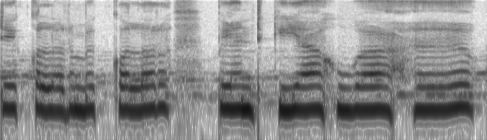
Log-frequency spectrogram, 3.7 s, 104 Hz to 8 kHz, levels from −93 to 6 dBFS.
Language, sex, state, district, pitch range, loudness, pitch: Hindi, female, Jharkhand, Palamu, 265-275 Hz, -13 LUFS, 270 Hz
